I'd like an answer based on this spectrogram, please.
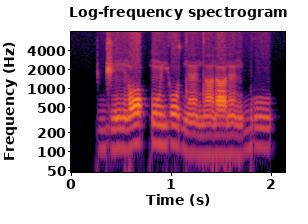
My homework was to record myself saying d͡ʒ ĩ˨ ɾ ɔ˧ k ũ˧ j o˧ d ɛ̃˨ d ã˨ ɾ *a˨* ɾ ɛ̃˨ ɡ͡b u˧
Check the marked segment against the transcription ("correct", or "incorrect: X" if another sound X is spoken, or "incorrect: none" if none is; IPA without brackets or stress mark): correct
